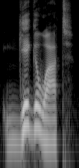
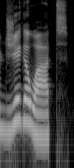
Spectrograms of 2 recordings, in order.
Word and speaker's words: gigawatt: Okay, let's move on to gigawatt or jigawatt.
